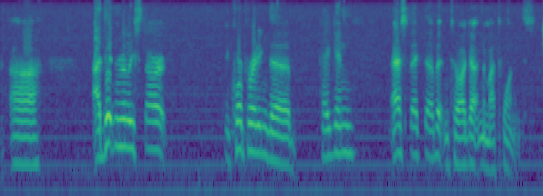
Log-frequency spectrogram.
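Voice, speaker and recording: Here is a man with a Southern US accent. He speaks at a moderate pace with lively intonation. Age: young. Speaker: paranormal investigator. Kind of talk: casual interview.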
